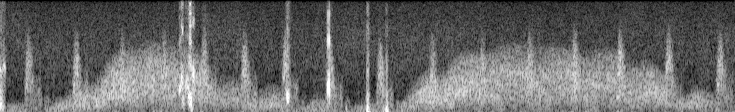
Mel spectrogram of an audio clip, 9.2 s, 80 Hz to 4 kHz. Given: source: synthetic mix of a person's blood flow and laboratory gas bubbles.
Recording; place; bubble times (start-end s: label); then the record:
Doppler ultrasound of blood flow; subclavian vein
0.00-0.08 s: bubbles
2.24-2.46 s: bubbles
3.57-3.64 s: bubbles
4.08-4.17 s: bubbles
From the record:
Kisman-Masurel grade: 123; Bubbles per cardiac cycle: 1 to 2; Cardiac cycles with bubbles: 10 to 50%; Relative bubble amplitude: loud (0.450 to 0.775); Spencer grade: 2 (many but less than half of the cardiac periods contain bubble signals, singularly or in groups); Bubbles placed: anywhere in the cardiac cycle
